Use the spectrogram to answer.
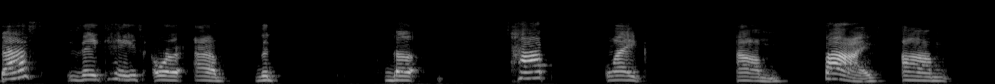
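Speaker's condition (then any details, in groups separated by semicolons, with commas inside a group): Aphasia after stroke; trouble with mental arithmetic, walking difficulty after stroke; fluent with frequent 'you know' fillers, restarts, trailing unfinished sentences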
